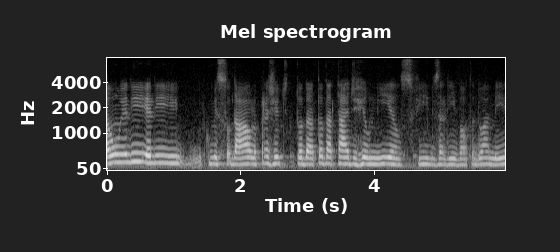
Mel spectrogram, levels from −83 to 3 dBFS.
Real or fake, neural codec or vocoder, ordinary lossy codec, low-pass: real; none; none; none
